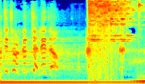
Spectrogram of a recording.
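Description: A glass-shattering sound effect, a sudden crash of breaking glass about a second and a half in, following a short line of voice over music with a steady heavy bass.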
